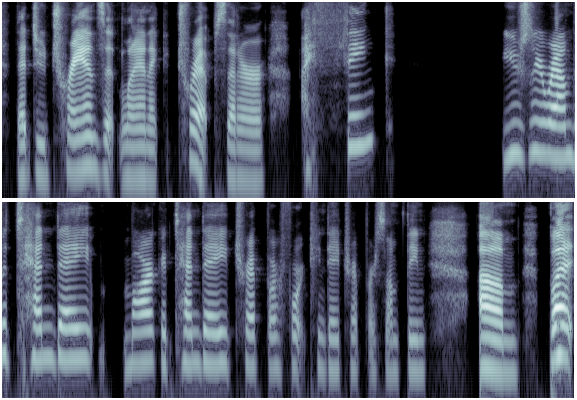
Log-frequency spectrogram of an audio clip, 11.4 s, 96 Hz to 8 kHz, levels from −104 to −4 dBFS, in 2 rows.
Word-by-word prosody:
that 160 0 -4
do 165 -2 -5
transatlantic 155 -4 +3 0.2
trips - - 0
that 150 -1 -6
are, 140 -1 -4 0.4
I - - -1 0.3
think 315 +3 -5 1.3
Usually 260 +2 -4
around 250 -2 +3
the 260 - -8
ten-day 230 0 -2 0.3
mark, 210 +2 -3
a - - -9
ten-day 210 0 -5
trip 195 -1 -7
or 190 +1 -12
fourteen-day 190 -2 -14
trip - - -16
or - - -17
something. 175 0 -10 0.5
Um, 175 -3 +7 0.3
but 245 +1 +10
205 Hz, 120 wpm, -24 LUFS, 175-235 Hz, 1.3 s, but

